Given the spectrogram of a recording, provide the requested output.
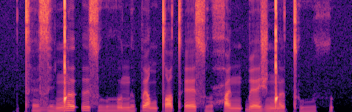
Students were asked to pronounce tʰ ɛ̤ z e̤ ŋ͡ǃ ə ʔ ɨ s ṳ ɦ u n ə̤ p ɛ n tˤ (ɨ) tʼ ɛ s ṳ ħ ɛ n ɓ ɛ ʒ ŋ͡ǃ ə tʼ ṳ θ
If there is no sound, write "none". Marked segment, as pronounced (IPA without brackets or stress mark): y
